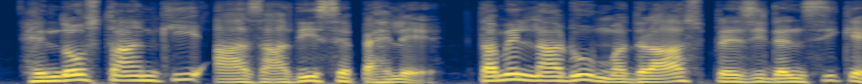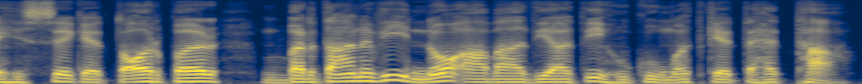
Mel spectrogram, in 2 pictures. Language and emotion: Urdu, neutral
